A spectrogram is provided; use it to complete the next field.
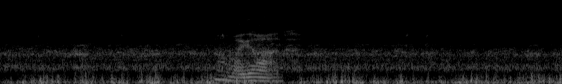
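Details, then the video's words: Snow geese at Middle Creek, 23 February 2019; a massed flock keeps up a steady wash of nasal honks, with one nearer bird giving a sharp rising-falling yelp in the middle, over low rumble. "Snow Geese at Middle Creek"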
